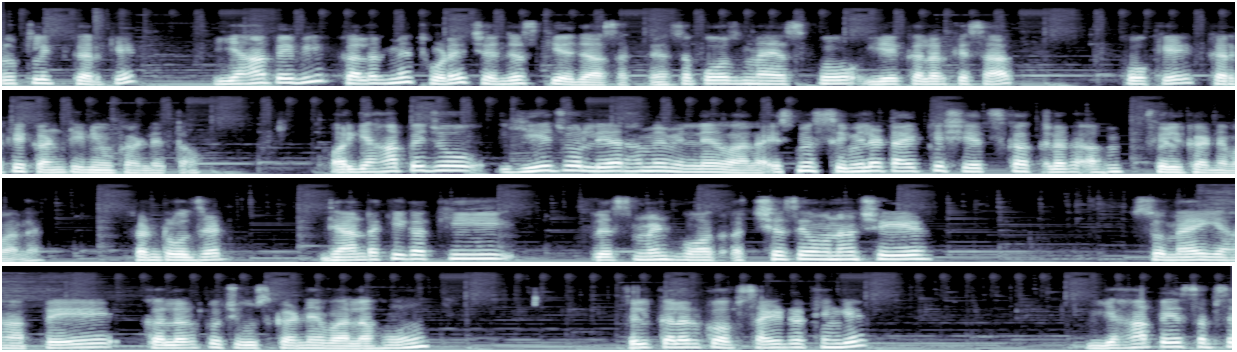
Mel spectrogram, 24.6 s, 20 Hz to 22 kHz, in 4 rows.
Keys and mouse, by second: 0.0 double click, 13.1 ctrl+click, 13.3 ctrl+z, 15.4 ctrl+z, 16.0 z, 18.3 typing, 20.0 double click, 20.7 space, 20.9 double click, 21.4 v.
